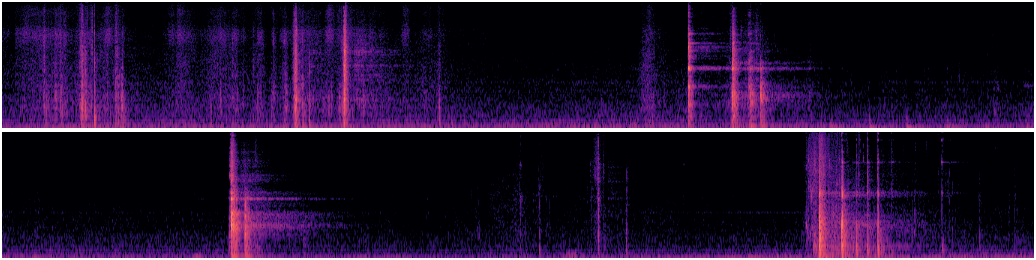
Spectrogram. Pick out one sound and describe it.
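Hands scrape and rustle in debris on a floor.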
